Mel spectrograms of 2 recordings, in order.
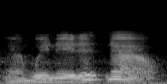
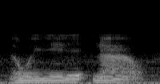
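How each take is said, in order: First: "And we need it now." slowed, every word hammered, NOW landing hard; slow emphatic repeat. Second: Said in the usual way. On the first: Real, not acted. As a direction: drag out "we need it now" and hit NOW. Repeats his call, second time slower.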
